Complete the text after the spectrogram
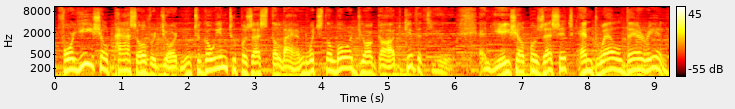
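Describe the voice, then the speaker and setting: A solemn, commanding prophet preaching to his people in an audio Bible drama. His voice sits fairly high and swings widely in pitch as he declaims with emphasis. Music plays behind him. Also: sing-song, a little slow. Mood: solemn, declamatory. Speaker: Bible narrator. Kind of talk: dramatized scripture reading, sermon-like oratory.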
